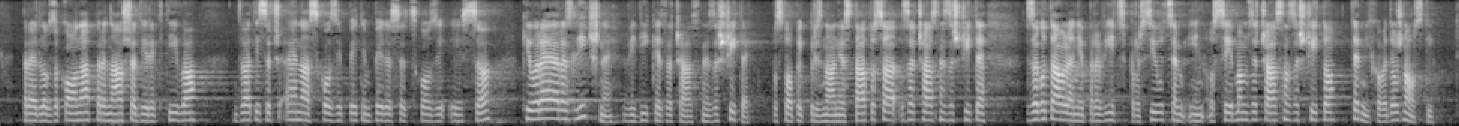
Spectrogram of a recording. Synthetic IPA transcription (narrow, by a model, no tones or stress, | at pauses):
pɾɛːd̪lɔɡzakoːnapɾɛnaːʃad̪iɾɛkt̪iːʋa | d̪ʋaːt̪iːsɔt͡ʃɛːnaskoːzipeːt̪inpeːd̪ɛsɛt̪skoːziʔesəkiuɾɛːjaɾazlit͡ʃnɛʋid̪iːkɛzat͡ʃaːsnɛzaʃt͡ʃiːt̪ɛ | pɔst̪oːpɛk̚pɾiznaːnjast̪aːt̪usazat͡ʃaːsnɛzaʃt͡ʃiːt̪ɛ | zaɡɔt̪aːwlʲjanjɛpɾaʋit̪spɾɔsiwt̪sɛminɔseːbamzat͡ʃaːsnɔzaʃt͡ʃiːt̪ɔt̪ɛɾniːxɔʋɛd̪ɔwʒnɔːst̪i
